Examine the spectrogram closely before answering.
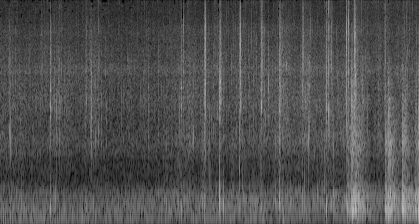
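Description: Heavy footsteps thud on hard ground.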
